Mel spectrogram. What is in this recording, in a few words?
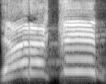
rank sergeant, localized english battlechatter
